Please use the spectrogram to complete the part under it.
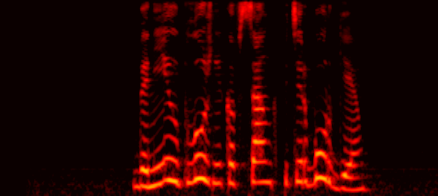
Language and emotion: Russian, positive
